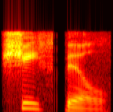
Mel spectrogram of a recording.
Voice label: "sheathbill", words

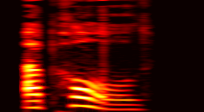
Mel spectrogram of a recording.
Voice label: "uphold", English

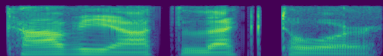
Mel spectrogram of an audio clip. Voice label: "caveat lector", English

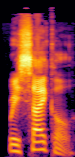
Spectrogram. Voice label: "recycle", spelling voice

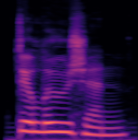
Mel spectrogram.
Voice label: "delusion", English

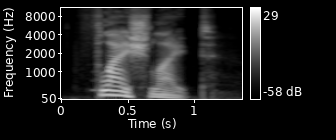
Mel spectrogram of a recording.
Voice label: "flashlight", spelling

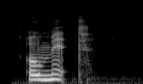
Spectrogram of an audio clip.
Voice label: "omit", voice, spelling

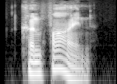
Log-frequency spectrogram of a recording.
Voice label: "confine", english

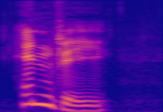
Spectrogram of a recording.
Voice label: "envy", voice, english

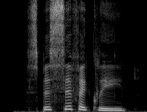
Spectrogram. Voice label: "specifically", English voice

